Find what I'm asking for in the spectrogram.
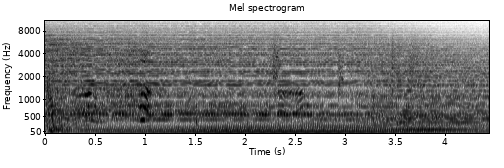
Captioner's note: Pantera grunting; sad music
